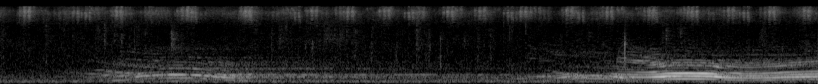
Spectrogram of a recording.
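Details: Red deer roaring in the 2020 rut season in Poland. Two distinct arched bellows, each rising then falling over about two seconds, the second louder and richer, separated by a quieter sustained groan, with rhythmic high ticking behind.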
